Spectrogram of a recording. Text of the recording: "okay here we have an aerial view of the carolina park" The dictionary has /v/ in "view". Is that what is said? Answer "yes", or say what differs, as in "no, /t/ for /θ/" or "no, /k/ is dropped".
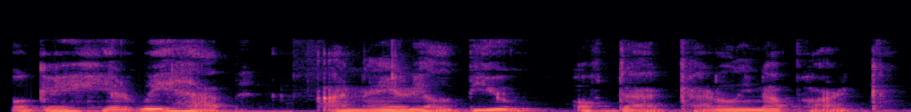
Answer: no, /b/ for /v/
